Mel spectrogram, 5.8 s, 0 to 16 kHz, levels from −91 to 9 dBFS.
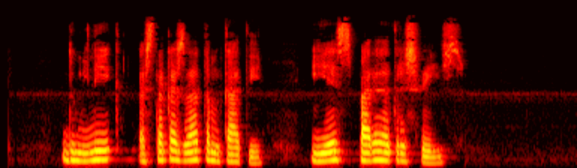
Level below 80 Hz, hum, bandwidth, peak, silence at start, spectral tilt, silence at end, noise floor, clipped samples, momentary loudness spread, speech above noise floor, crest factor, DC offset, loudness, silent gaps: -72 dBFS; none; 10 kHz; -2 dBFS; 0.6 s; -6 dB/octave; 1.2 s; -71 dBFS; under 0.1%; 13 LU; 50 dB; 20 dB; under 0.1%; -22 LUFS; none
